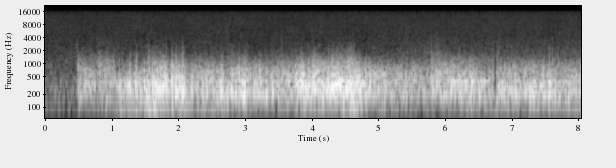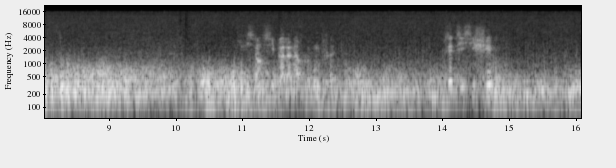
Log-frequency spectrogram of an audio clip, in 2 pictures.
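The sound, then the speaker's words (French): A thunderstorm rumbles loudly and continuously, with deep rolling thunder swelling early on and a steady roar of wind and rain beneath. Brief muffled voice-like sounds appear near the end. “Un seigneur égaré, surpris par l'orage, demande l'hospitalité pour la nuit.”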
